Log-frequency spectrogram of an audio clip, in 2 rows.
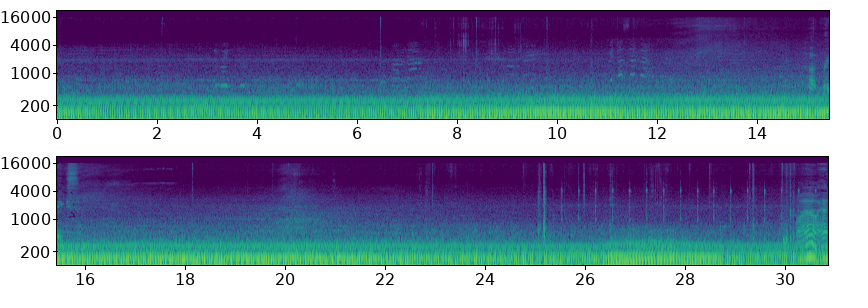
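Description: Steady low drone inside the cabin of a 2001 Saab 9-5 Aero rolling slowly in a low gear, its turbocharged four-cylinder engine and tyres heard from inside the car. The drone shifts briefly a few seconds before the end as the car pulls off.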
